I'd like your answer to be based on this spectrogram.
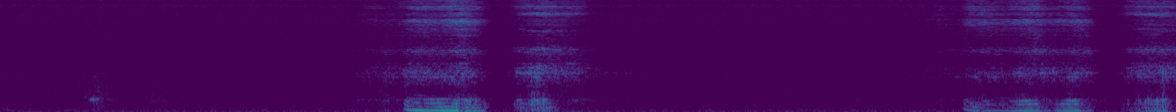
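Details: Real-time recording of a person asleep: two breath cycles about four seconds apart, each a low rattling snore then a softer breath out, in a quiet room; snoring.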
